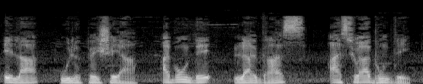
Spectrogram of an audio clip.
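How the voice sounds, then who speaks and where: Deep-voiced straying husband in a cartoon played by a man, stubborn, faint noise. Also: unhurried, darkish tone. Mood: defensive. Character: unfaithful married churchgoer.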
